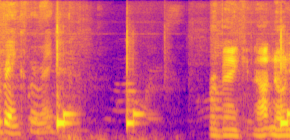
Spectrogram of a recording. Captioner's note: machine beeping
